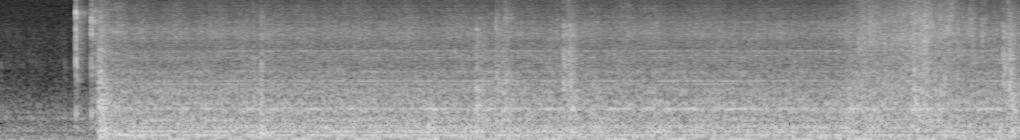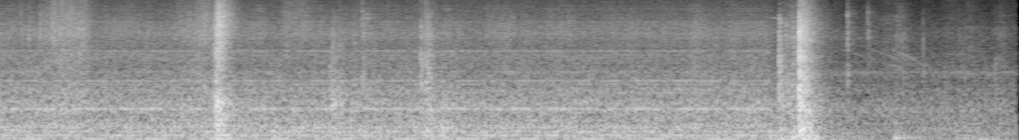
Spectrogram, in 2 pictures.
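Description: Office printer's mechanism running, a steady motor whir for about nine seconds with a sharp click about six seconds in and a louder clunk as it stops. It is a print attempt that does not go through: the printer is down.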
